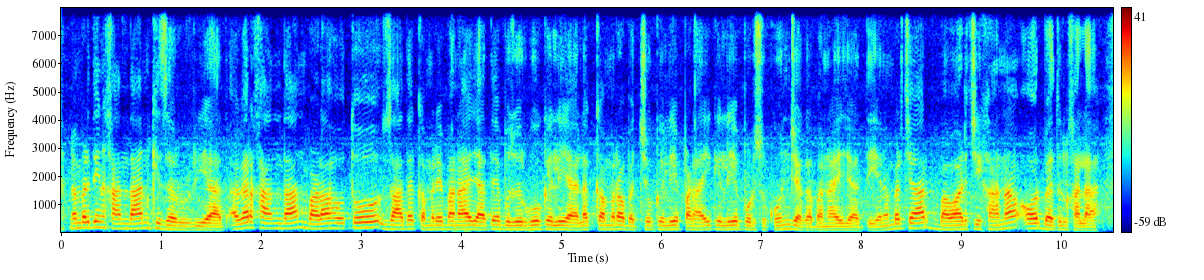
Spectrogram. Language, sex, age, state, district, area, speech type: Urdu, male, 18-30, Uttar Pradesh, Azamgarh, rural, spontaneous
